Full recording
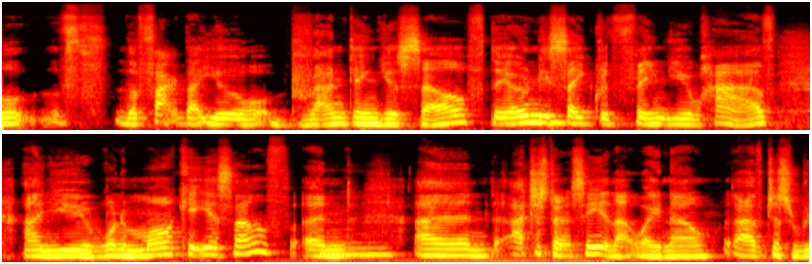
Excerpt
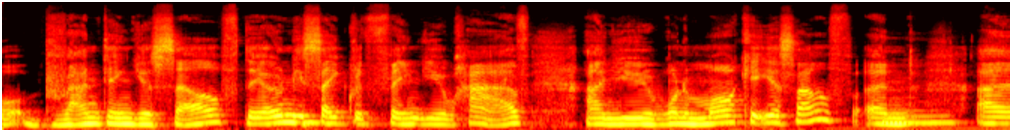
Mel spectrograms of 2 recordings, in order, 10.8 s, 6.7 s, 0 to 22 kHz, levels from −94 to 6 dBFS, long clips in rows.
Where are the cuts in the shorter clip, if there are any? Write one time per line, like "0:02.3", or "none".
none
